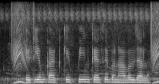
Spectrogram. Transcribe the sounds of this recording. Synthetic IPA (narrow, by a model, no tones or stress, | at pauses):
eːʈijəmkaːɾʈkepiːnkɛːsebɐnaːʋəld͡ʒaːla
